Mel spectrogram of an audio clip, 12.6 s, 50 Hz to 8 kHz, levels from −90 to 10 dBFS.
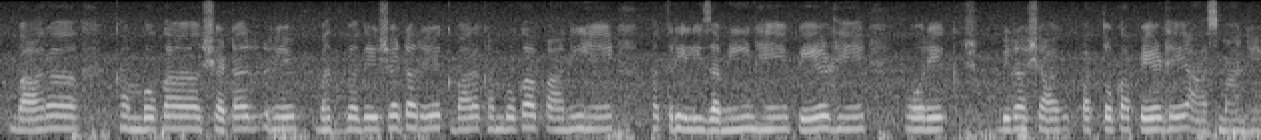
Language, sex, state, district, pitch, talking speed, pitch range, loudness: Hindi, female, Jharkhand, Jamtara, 210 Hz, 135 wpm, 205-220 Hz, -19 LUFS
